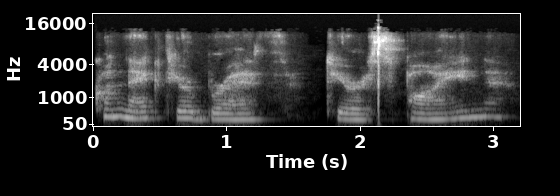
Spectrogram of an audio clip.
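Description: A woman's soft, soothing voice leads listeners through a meditation, breathy and frequently dipping toward a whisper, with lengthy pauses after each short phrase. She speaks at a medium pitch over a noisy background.

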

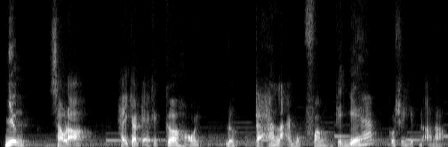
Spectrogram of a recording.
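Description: A middle-aged man hosts a podcast about parenting and makes lively, joking asides to listeners. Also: medium pitch, a little fast. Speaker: podcast host. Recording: slightly dull, faint guitar music.

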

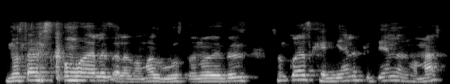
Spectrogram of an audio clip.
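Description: A man in his forties with a Mexican accent, hosting a comedic casual chat with rapid, slangy, joking delivery. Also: a little high. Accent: Mexican Spanish. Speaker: host. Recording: dull lo-fi audio.

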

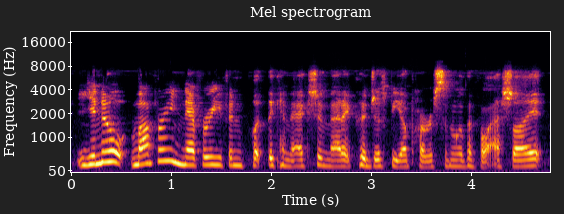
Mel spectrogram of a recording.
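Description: A woman's voice: medium pitch, fairly quick. Blunt Southern-accented woman, lo-fi audio. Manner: blunt, emphatic, swears freely. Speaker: podcast co-host. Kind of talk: casual chat. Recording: dull lo-fi mic audio.

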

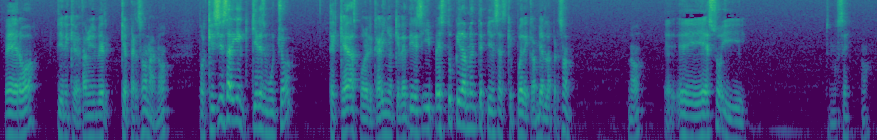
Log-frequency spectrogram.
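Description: A man with a Mexican accent, co-hosting a casual podcast in a relaxed way and asking his partner questions. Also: on the low side, normal speed. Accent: Mexican Spanish. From State of Mexico. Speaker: podcast co-host.

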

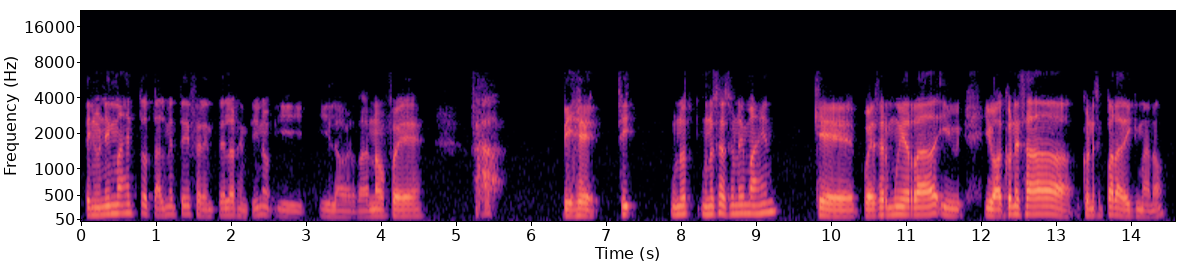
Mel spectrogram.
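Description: A man from Colombia with a Bogotá accent, a guest casually telling travel stories in a relaxed way with many fillers. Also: medium pitch, a little slow, no room sound, lo-fi sound. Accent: Bogotá Colombian (rolo). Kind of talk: casual interview conversation.

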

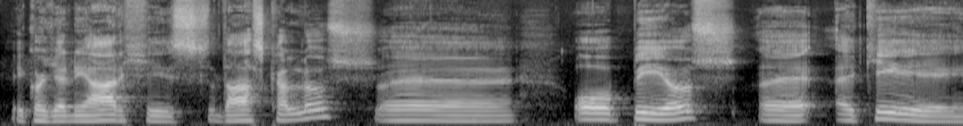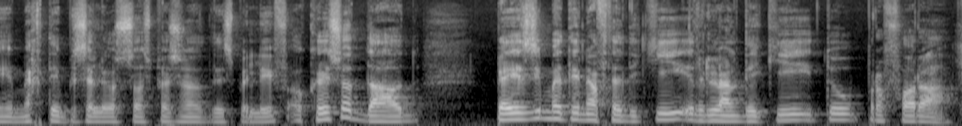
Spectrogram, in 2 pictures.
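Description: A man's voice: medium pitch, darkish tone. A man co-hosting a podcast in casual chat, telling stories in a rambling way with many fillers. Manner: rambling, filler-heavy storytelling. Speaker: podcast co-host.

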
